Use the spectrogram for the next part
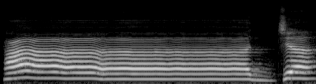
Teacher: آگے چلیں گے، تو پہلے اسٹریچ کرنا ہے اور اسٹریچ کرتے ہوئے آواز کو بالکل بھی بریک نہیں کرنا، بیچ میں جیم میں ملا دیں گے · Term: مد لازم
